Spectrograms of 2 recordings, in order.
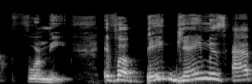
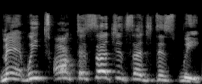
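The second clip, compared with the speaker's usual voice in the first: high, rushing, giddy retelling; Collinsworth excited; 7 semitones higher than usual. Retold or imitated. Imitating an amped-up broadcaster sharing inside scoop, excited. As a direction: gush like a thrilled football dork. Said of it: "he's really excited. He's like".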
